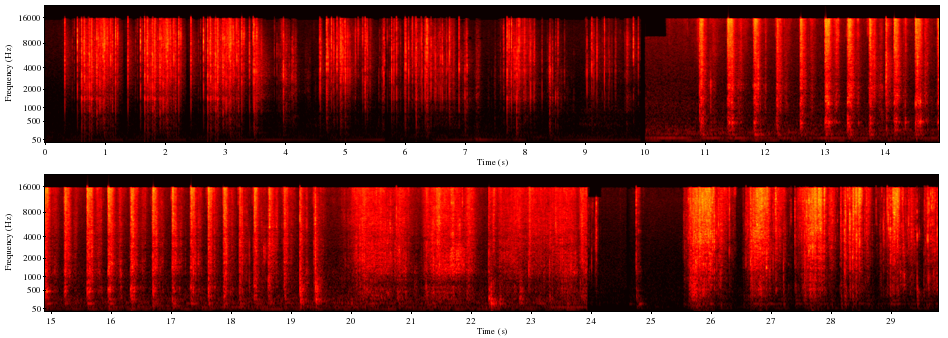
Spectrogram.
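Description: Slime handled by hand: crackling squishes as a soft clay figure is squeezed, then a rapid, even run of crackling pops, about three a second, as fingers press into bead-filled yellow slime, then louder crinkling bursts as pink slime is pressed and stretched near the end.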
